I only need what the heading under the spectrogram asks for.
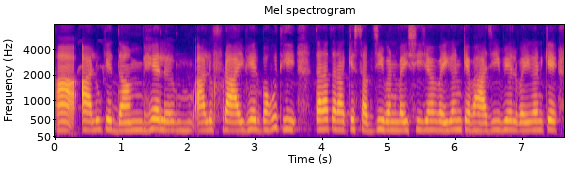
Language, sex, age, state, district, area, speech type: Maithili, female, 18-30, Bihar, Muzaffarpur, rural, spontaneous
